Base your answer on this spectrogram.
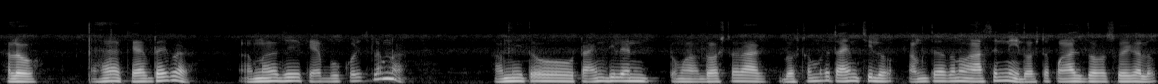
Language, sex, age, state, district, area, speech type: Bengali, male, 30-45, West Bengal, North 24 Parganas, urban, spontaneous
